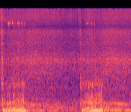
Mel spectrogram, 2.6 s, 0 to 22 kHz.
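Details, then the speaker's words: Futura 1.5 petrol van, throttle blips: engine bogs and stumbles as revs pick up before settling to idle, no vibration; hesitation suspected as misfire, spark plugs and throttle body to be checked, unconfirmed. "sebenarnya mobilnya ndak getar ya Bu ya cuma sinyal saat di gas"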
